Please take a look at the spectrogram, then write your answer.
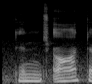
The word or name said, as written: dinch'aat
